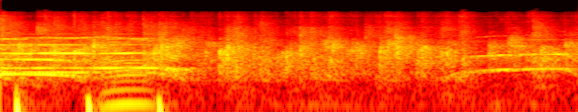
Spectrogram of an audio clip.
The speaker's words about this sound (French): Applaudissez pas tout de suite!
